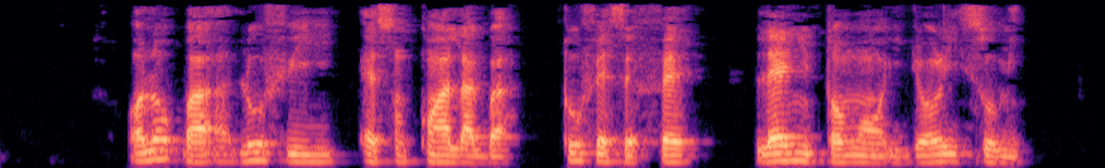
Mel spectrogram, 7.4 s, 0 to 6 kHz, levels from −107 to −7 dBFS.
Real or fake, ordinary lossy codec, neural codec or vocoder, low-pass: real; MP3, 32 kbps; none; 5.4 kHz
